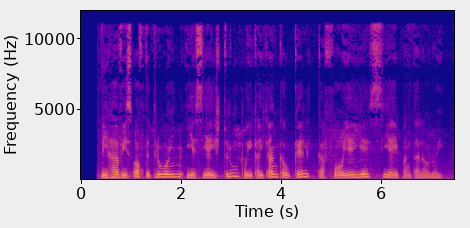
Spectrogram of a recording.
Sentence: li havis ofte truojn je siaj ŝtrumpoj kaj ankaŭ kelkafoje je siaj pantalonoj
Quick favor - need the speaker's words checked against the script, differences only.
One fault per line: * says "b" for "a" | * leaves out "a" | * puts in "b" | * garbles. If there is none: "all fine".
all fine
